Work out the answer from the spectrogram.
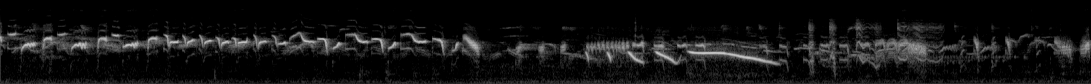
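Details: Many-voiced Chinese hwamei song: rapid chains of short whistled notes, a long clear whistle sliding downward, then harsh buzzy bursts and scattered chips.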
